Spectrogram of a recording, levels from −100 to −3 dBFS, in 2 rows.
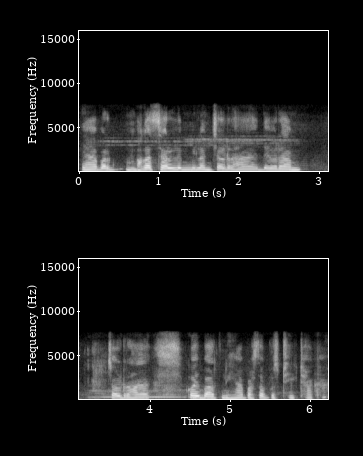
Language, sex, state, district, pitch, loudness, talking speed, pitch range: Hindi, male, Bihar, Sitamarhi, 210 Hz, -23 LUFS, 200 wpm, 205-220 Hz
